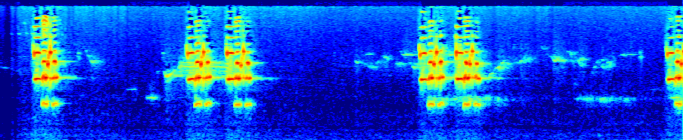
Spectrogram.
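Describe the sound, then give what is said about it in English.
A blue jay's bell call: clear, ringing, metallic notes given singly and in quick pairs, spaced by silent gaps, with no talking in the background. “That's referred to as their bell call.”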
